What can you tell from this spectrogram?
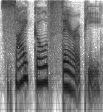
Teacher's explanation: The there is underlined because it's secondary stress, which means it will get longer but not higher.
